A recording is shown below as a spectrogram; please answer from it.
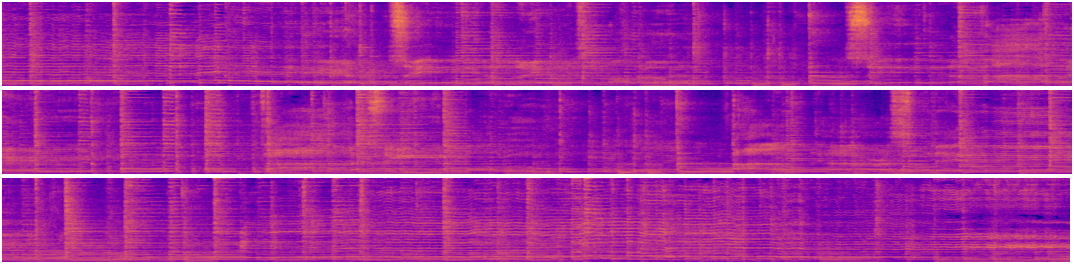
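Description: A live acoustic rock band playing a song: acoustic guitar with a singing voice, heard through the PA by a camera microphone in the crowd.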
